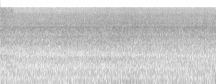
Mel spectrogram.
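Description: A car rolling slowly up a driveway: a steady noise of tyres and a quiet engine that grows slightly louder.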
